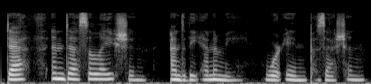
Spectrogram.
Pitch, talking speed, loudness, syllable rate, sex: 215 Hz, 145 wpm, -17 LUFS, 5.2 syllables/s, female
